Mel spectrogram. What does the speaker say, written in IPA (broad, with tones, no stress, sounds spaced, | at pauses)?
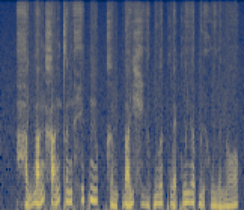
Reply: h a̰˧˨ j ŋ a̰˧˥ ŋ x a̰˧˥ ŋ t̪ ə˨˦ n h i˦˥ p̚ ɲ u˦˥ k̚ x ə˧˩ m ɓ a̰˧˥ j x i̤˨˩ ə̯ ɓ u˨˦ ə̯ k w ɛ̰˧˨ k w i˧ ə̯ ɓ ɨ̰˧˥ h w i˧˩ ə̯ n ɔ˨˦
